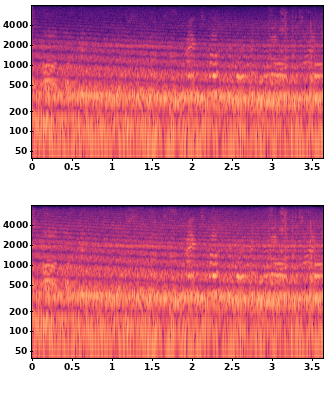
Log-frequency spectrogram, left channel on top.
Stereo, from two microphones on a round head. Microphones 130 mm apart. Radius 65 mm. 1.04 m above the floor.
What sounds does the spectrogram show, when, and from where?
0.0 s an aircraft: 60° right (ahead or behind); by 3.6 s 45° right (ahead or behind)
